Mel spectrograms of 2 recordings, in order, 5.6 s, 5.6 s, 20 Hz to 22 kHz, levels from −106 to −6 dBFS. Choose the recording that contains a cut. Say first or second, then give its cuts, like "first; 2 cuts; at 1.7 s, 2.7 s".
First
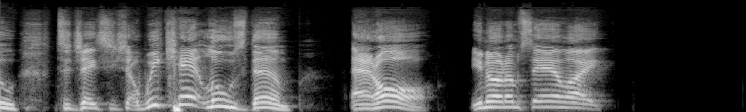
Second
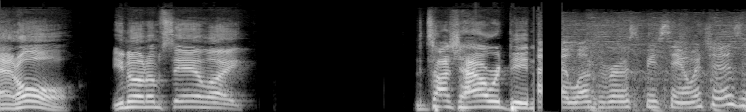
second; 1 cut; at 4.2 s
